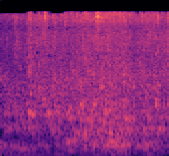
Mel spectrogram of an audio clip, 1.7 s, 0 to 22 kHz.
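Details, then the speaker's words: Niagara Stealth N7714 toilet after replacing the fill valve seal, which had caused hissing, very slow tank filling and a weak flush: a loud, even, forceful flush with no hiss or sputter, and the tank now refills quickly. "nice strong flush filling up quickly again and we're done"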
